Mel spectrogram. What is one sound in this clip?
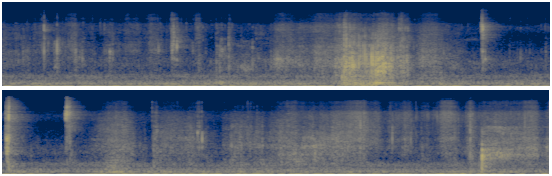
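Paper rustles as a woman wipes her face.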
